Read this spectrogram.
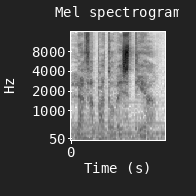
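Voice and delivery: slow, hushed whisper of a monster's name; ominous whisper. Pretend. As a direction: whisper it like a creepy legend. (susurro lento y siniestro)

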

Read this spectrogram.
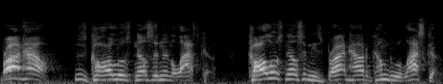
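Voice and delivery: high, loud booming caller; Carlos Nelson. Retold or imitated. Client phones consultant from Alaska, hammed-up high and loud. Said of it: "penchant for talking in the third person".

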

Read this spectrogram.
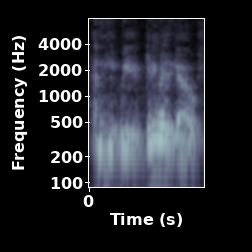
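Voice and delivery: usual speaking voice

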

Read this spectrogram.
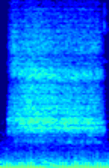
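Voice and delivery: very soft, long shh; soft shush. Real, not acted. Player putting the baby to sleep, soft shush. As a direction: gently hush a sleeper.

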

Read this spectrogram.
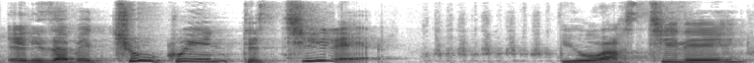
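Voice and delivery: high, loud mock praise for the coin; playful gush. Streamer hyping up a coin to his viewers, high and loud. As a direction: gush over the queen on the coin.

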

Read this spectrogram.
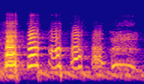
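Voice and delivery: squeaky high giggle at own joke; real high-pitched giggle. Real, not acted. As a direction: let out a high burst of laughter.

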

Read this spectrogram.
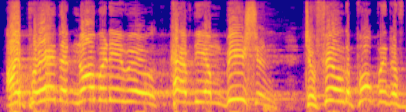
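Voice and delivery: rally the congregation to keep fighting; fiery preaching. Acted. Preaching at full force.

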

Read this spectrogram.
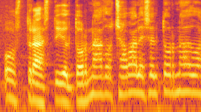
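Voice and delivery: high, loud alarmed cry; excited alarm. Real, not acted. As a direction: sound the alarm, half laughing. Tornado hits the town. (gritando alarmado)

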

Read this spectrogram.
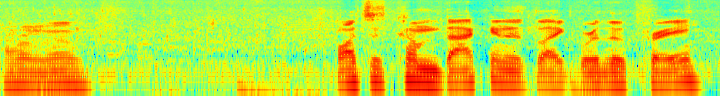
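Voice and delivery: ordinary delivery

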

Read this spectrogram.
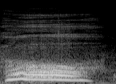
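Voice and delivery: high startled cry, then a drawn-out curse; jolted, dragging out the curse. Real, not acted. Caught by the animatronic.

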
